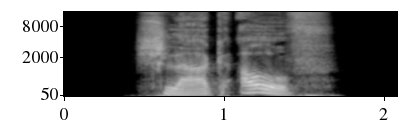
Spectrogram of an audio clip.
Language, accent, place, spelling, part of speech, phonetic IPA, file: German, Germany, Berlin, schlag auf, verb, [ˌʃlaːk ˈaʊ̯f], De-schlag auf.ogg
- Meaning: singular imperative of aufschlagen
